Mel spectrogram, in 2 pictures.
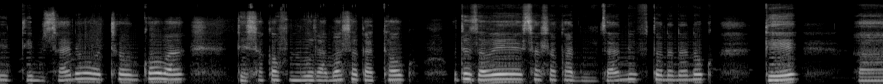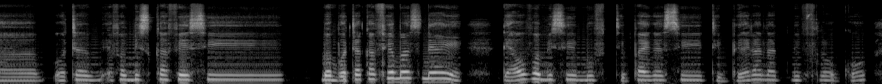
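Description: A steady buzz at 375 Hz runs through the whole speech clip, rising and falling with the level of the speech. It is a filter restarted on every block. The filter loses its memory at each boundary, adding a small transient every 128 samples at 48 kHz.

From 0.41 to 4.34 s, the treble goes dull and a gritty, grainy noise sits on the speech. This is a Bluetooth SBC bit pool drop. The sound points to the encoder cutting its bit pool from 28 to 12, roughly 96 kbps, which starves the upper sub-bands and quantises the rest coarsely until the rate recovers.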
